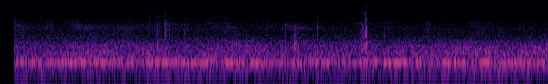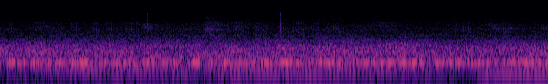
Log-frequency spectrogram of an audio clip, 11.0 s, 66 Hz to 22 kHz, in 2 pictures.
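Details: Ventilation equipment installed April 2009 in a basement boiler room, at times running loud around the clock: constant droning roar with steady low hum, no speed change; loud ventilation fan rumble, cause unknown.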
